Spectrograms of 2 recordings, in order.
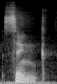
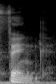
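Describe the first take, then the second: First: The first sound is an S sound. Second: The first sound is an F sound. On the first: "you might be pronouncing it S" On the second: "or F"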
